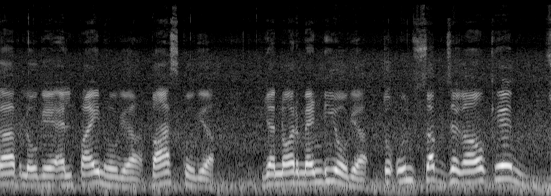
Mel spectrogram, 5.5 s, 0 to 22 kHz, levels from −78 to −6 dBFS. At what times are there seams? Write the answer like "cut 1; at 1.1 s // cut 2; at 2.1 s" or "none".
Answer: cut 1; at 1.4 s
